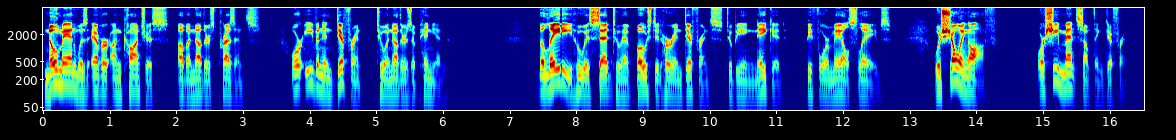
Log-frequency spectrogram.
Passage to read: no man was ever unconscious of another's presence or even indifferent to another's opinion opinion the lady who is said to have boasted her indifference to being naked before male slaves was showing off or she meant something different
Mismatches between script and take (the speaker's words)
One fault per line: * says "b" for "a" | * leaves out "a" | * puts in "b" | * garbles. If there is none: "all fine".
* leaves out "opinion"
